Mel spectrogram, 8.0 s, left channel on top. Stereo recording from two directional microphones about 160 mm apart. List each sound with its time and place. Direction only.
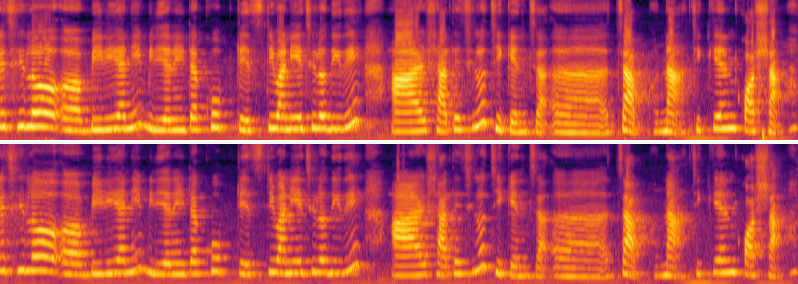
0.0 s a woman's voice: 25° left (ahead or behind)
